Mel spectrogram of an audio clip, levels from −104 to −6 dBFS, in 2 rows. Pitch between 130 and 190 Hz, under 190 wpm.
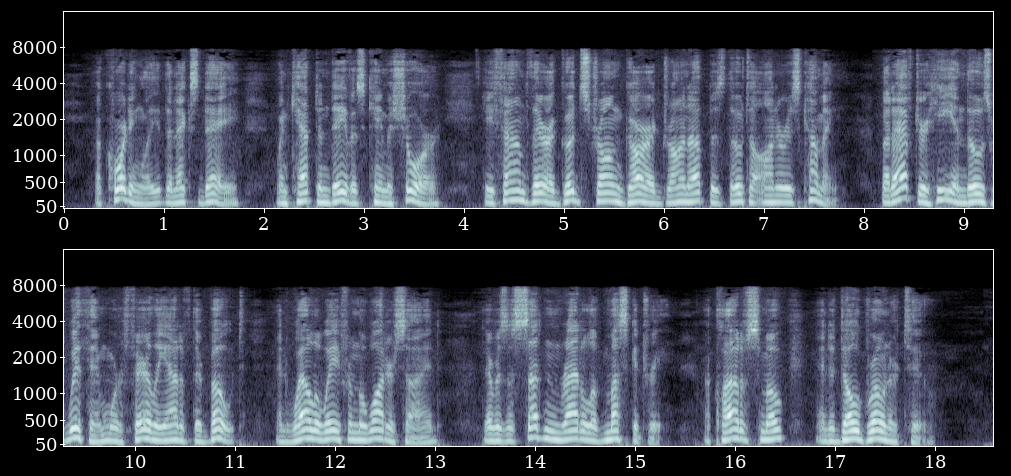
No: low, 135 Hz; average, 195 wpm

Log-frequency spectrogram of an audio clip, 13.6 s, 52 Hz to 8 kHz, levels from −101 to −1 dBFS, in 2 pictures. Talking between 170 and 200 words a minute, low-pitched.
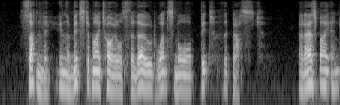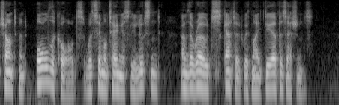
No: average, 140 wpm; low, 120 Hz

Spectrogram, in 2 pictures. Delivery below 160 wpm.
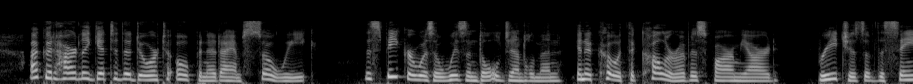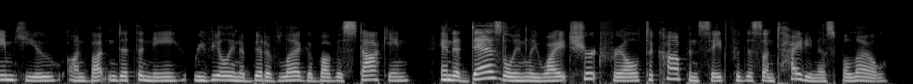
No: average, 190 wpm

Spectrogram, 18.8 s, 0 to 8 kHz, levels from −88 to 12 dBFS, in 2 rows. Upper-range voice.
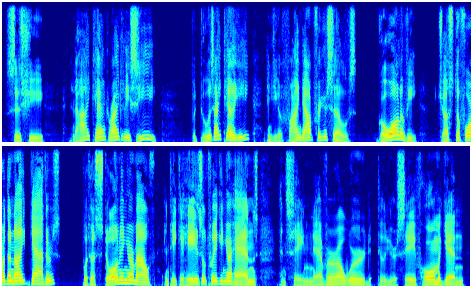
No: low, 135 Hz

